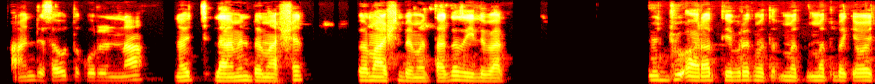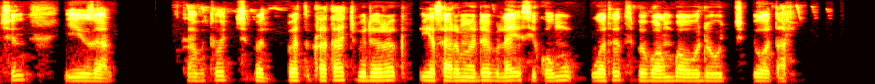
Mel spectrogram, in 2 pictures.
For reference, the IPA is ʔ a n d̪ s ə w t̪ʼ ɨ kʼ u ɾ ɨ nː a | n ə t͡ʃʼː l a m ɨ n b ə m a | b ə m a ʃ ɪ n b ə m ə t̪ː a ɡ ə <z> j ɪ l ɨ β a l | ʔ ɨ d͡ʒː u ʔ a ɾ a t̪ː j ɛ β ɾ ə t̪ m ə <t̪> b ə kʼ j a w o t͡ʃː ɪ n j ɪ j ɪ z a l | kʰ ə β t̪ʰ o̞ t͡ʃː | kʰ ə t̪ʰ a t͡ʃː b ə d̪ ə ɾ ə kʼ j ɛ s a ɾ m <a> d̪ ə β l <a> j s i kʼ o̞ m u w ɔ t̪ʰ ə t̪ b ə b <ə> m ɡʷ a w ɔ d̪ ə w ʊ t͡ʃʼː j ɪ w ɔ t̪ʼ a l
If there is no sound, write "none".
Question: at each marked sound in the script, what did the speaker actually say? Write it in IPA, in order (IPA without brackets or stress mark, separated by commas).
z, t̪ʼ, ə, a, a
